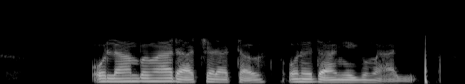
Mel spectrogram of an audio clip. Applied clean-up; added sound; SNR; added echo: none; none; none; none.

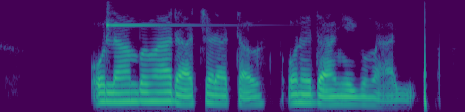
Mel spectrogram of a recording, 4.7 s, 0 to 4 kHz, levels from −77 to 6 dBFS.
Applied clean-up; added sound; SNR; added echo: none; Glockenspiel; 16 dB; none.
